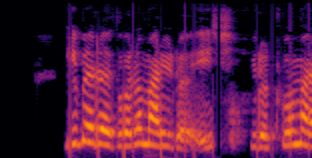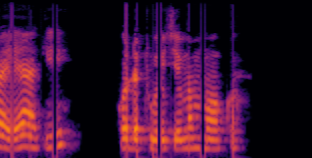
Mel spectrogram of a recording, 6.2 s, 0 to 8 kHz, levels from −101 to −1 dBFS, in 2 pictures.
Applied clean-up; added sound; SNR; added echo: none; none; none; none.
